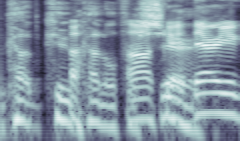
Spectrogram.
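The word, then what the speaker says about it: kubectl: with a 100 okay do you do you pronounce CP CTL CP cuddle I do c CP cuddle for sure okay there you go there you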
